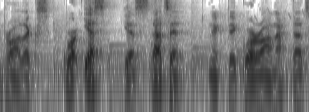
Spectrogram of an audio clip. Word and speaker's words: guaraná: Guarana. That's how it's spelled. I prefer the Brazilian pronunciation, Guaraná, but that's because I'm stupid.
